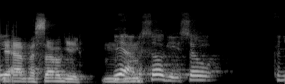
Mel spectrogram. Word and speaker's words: misogi: And so the first one was the chapter on the Misogi, if I'm pronouncing it correctly. Yeah, Misogi.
